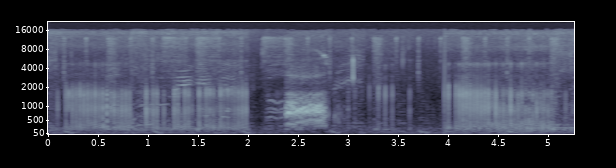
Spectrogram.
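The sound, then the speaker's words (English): A cat purrs steadily while a person asks it questions, the rumbling broken midway by a short, higher vocal call before the purring resumes. “Just him asking questions to a cat while the cat makes noises.”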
